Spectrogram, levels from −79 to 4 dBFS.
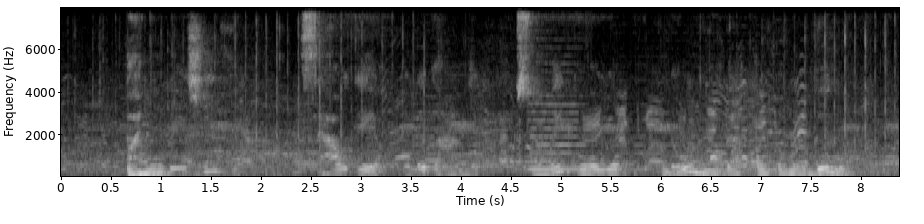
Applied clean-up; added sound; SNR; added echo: none; Crowd; 8 dB; reverberation time 1.4 s.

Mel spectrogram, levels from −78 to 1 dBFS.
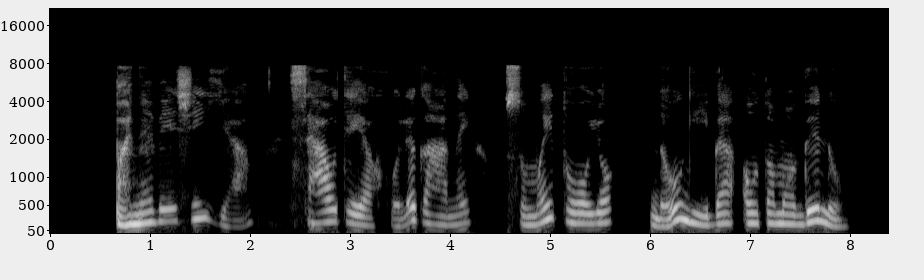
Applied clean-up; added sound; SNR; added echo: none; none; none; none.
